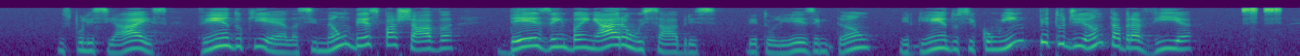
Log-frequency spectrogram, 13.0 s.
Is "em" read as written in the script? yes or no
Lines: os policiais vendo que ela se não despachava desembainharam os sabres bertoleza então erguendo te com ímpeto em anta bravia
no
